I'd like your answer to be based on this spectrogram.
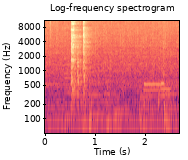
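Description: Onions, mushrooms, carrot and celery tipped into a hot pan, with a couple of sharp clattering drops followed by a soft, faint sizzle.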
